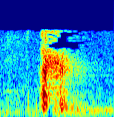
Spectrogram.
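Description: A single sneeze bursts out of quiet background hiss as a short, forceful blast that fades within about half a second.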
